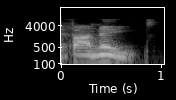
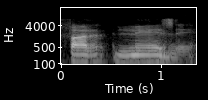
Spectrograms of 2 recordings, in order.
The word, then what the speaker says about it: Farnese: I think in English they tend to say Farnese, but in Italian it's Farnese.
